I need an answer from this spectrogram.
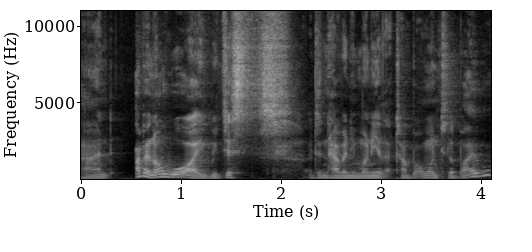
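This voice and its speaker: Very fast delivery from a man at medium pitch with ordinary pitch variation. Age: 30s. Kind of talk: solo religious monologue with Bible reading. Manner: halting, many fillers and repetitions.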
